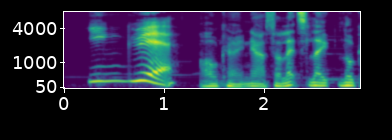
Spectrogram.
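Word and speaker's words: 音乐: 音乐音乐 So first and fourth tone.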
